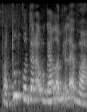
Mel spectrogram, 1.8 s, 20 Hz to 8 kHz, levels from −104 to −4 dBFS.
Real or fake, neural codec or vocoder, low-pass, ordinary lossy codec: real; none; 7.2 kHz; none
